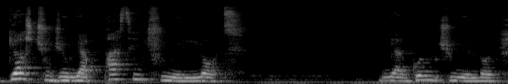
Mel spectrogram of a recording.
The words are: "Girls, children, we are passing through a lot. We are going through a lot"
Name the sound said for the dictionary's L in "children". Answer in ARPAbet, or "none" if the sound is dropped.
none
